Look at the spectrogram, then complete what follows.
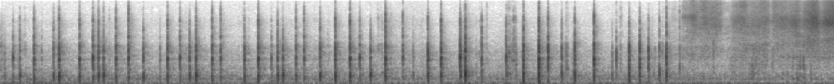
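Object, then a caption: Small cardboard box. A small cardboard Joy-Con controller box is held in both hands while fingernails tap and scratch its front panel. A long run of quick, sharp, dry taps gives way near the end to a steady, bright scratching rustle across the cardboard.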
